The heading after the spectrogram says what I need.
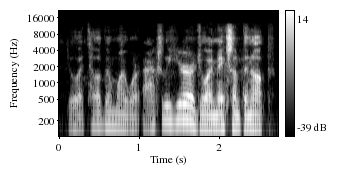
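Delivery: hushed whisper. Edward turns to the group and speaks to all of them, Edward whispering. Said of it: "he whispers to all of you".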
